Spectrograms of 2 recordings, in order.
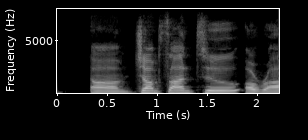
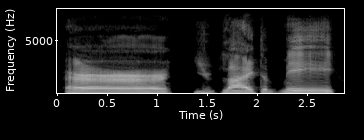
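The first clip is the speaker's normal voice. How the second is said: drawn-out growl into an accusation; hammed-up simmering anger, held back in volume; mock outrage; much slower than usual. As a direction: imitate someone fuming at a liar. Acts Misty angry at lie.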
